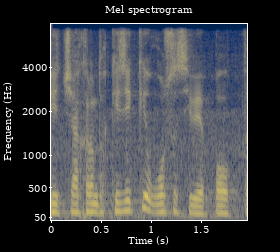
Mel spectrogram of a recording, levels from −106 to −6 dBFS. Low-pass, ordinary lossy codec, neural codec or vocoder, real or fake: 7.2 kHz; none; none; real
